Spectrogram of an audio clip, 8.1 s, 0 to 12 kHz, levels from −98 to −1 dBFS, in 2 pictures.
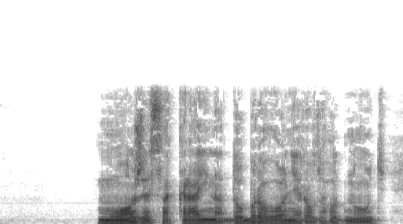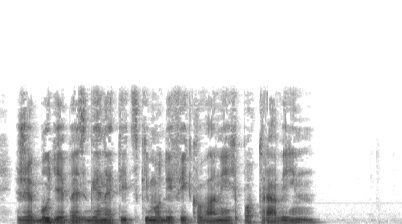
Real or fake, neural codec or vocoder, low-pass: real; none; 7.2 kHz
